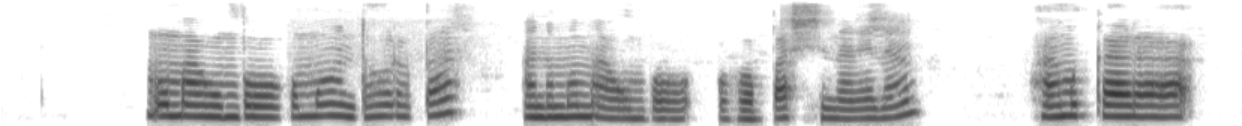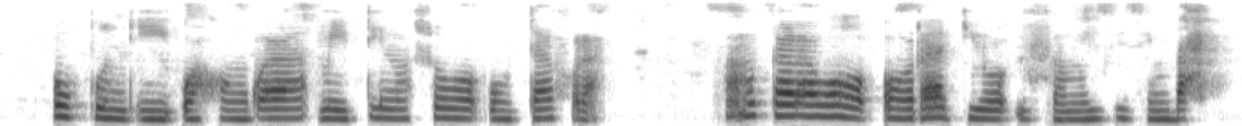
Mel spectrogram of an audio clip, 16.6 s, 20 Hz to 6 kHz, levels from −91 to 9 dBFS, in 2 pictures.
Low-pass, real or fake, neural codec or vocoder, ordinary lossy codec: 5.4 kHz; fake; vocoder, 22.05 kHz, 80 mel bands, Vocos; AAC, 32 kbps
